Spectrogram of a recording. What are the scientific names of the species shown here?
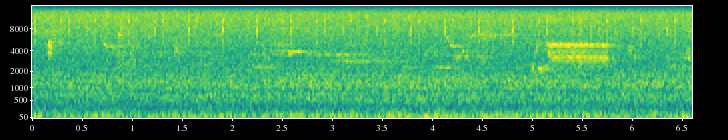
Agelaius phoeniceus, Poecile atricapillus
